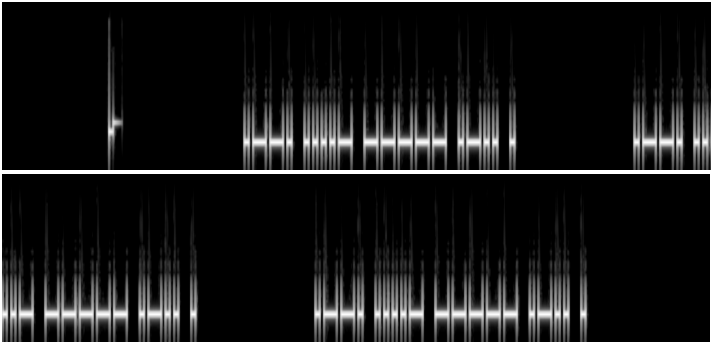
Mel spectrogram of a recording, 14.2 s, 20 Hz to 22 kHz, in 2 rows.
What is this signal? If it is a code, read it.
Morse code, heard as a keyed tone, about 28 wpm, 700 Hz. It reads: P40LE P40LE P40LE
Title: Call Signs Repeated 2x - 28wpm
